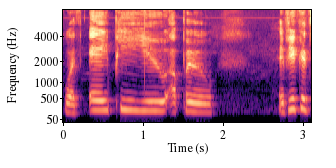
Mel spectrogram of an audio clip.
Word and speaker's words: Apu: misspelled there it is I poo which is spelled APU and Shana Bowser got it correct but Shana Bowser got it correct with APU a poo if you could spell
